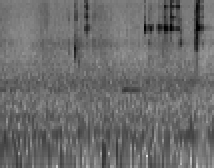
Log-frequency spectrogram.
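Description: Light metallic clinks of a climbing spur's strap buckles and hardware as it is handled, one faint click near the middle and a short cluster of small ringing clinks near the end, over a low steady background hiss.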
